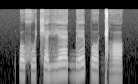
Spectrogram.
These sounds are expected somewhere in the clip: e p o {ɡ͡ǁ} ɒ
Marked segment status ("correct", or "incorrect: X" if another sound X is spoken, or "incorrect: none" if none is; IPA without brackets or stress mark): correct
